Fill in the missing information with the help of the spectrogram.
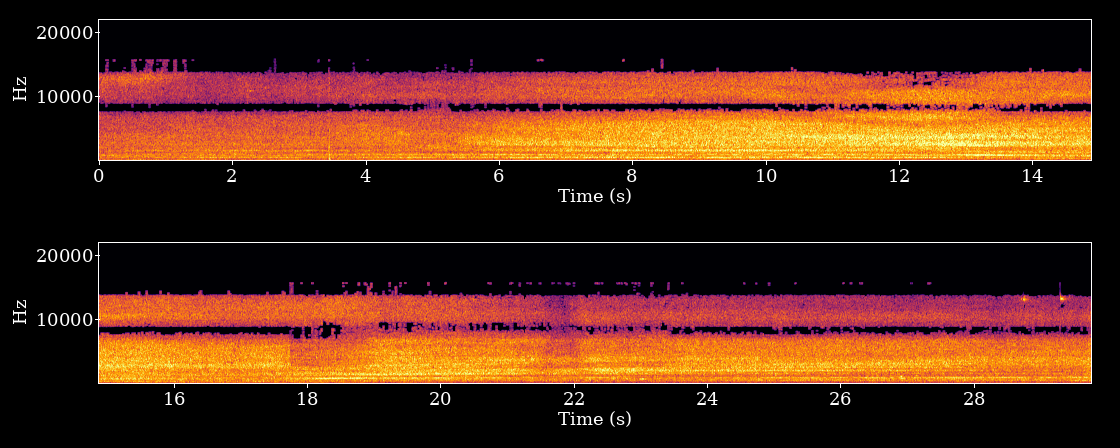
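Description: A service bus running as it departs: a steady mechanical whine over a rumble, whose pitch sinks and then climbs back about halfway through. A single sharp click a few seconds in.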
